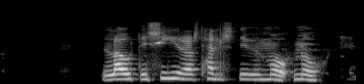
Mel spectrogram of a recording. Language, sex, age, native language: Icelandic, male, 9, Icelandic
